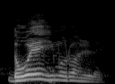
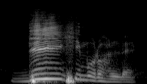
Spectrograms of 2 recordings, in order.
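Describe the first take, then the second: First: The word for 'your' is said in standard form. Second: The word for 'your' is said in regional dialect.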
